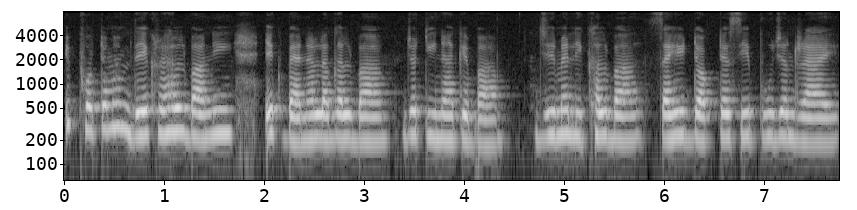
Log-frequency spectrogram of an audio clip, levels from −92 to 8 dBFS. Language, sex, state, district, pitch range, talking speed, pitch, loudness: Bhojpuri, female, Uttar Pradesh, Ghazipur, 205-230 Hz, 180 wpm, 215 Hz, -17 LUFS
